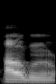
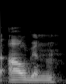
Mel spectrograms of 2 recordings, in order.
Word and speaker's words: Augen: Augen is pronounced Augen rather than Augen.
